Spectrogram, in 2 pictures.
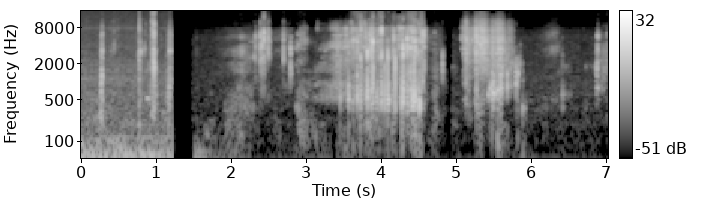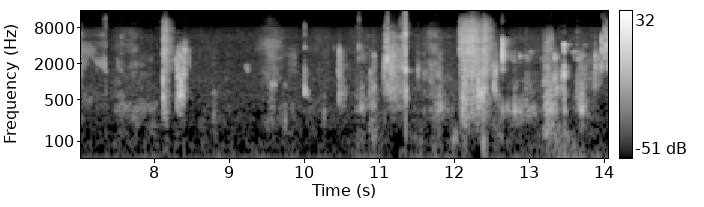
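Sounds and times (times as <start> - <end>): crunching: 1.8 - 8.5, 9.2 - 14.0
wet mouth noise: 2.2 - 8.5, 9.2 - 14.0.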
